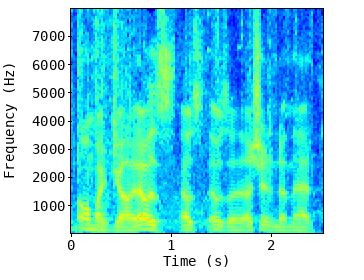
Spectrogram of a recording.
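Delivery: ordinary delivery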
